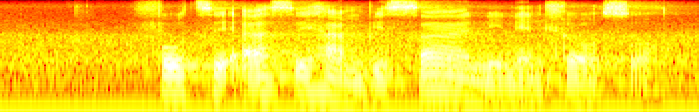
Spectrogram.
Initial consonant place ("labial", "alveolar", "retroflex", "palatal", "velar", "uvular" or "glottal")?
labial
